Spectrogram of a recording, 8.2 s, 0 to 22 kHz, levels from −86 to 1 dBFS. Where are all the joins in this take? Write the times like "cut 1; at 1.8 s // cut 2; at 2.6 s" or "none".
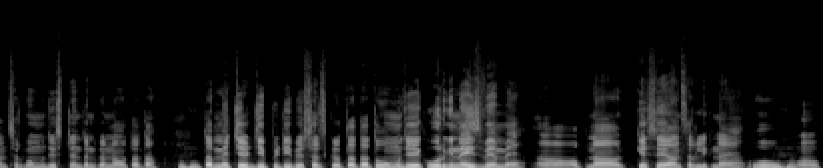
none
